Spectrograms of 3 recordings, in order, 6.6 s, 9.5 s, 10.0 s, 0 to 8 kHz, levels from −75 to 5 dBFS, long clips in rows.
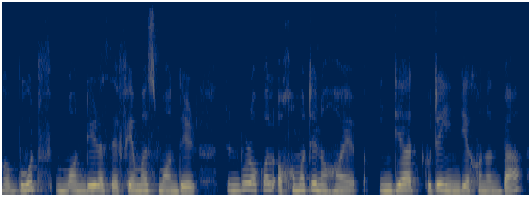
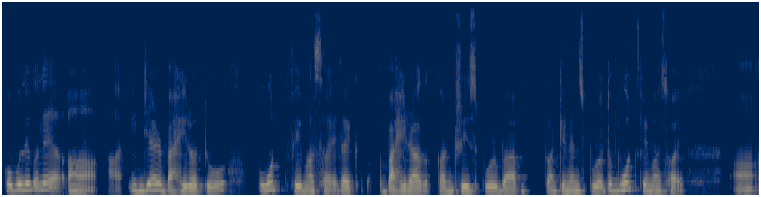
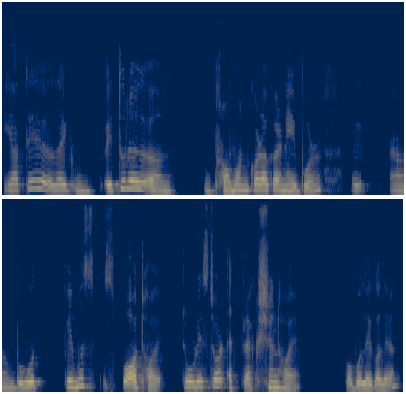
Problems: none marked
